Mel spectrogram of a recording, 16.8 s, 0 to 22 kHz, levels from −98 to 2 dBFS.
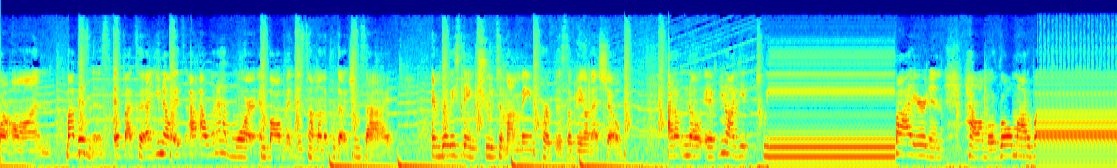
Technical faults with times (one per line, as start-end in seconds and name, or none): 11.56-13.42 system hang loop
15.56-16.76 system hang loop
